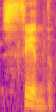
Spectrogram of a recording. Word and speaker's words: SAD: we up against team sad I don't know like I think it's pronounced as s so it's not sad it's said Sid Sid s versus Team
